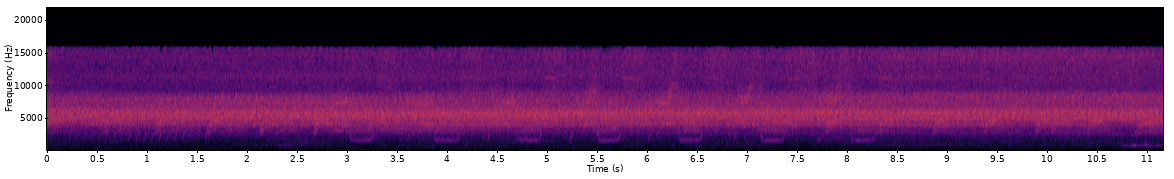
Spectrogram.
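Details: Cicadas in a Korean pine grove at Mokgye, Cheongsong: a continuous high buzzing wall of sound with a run of evenly spaced pulsed phrases repeated about every half second through the middle.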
